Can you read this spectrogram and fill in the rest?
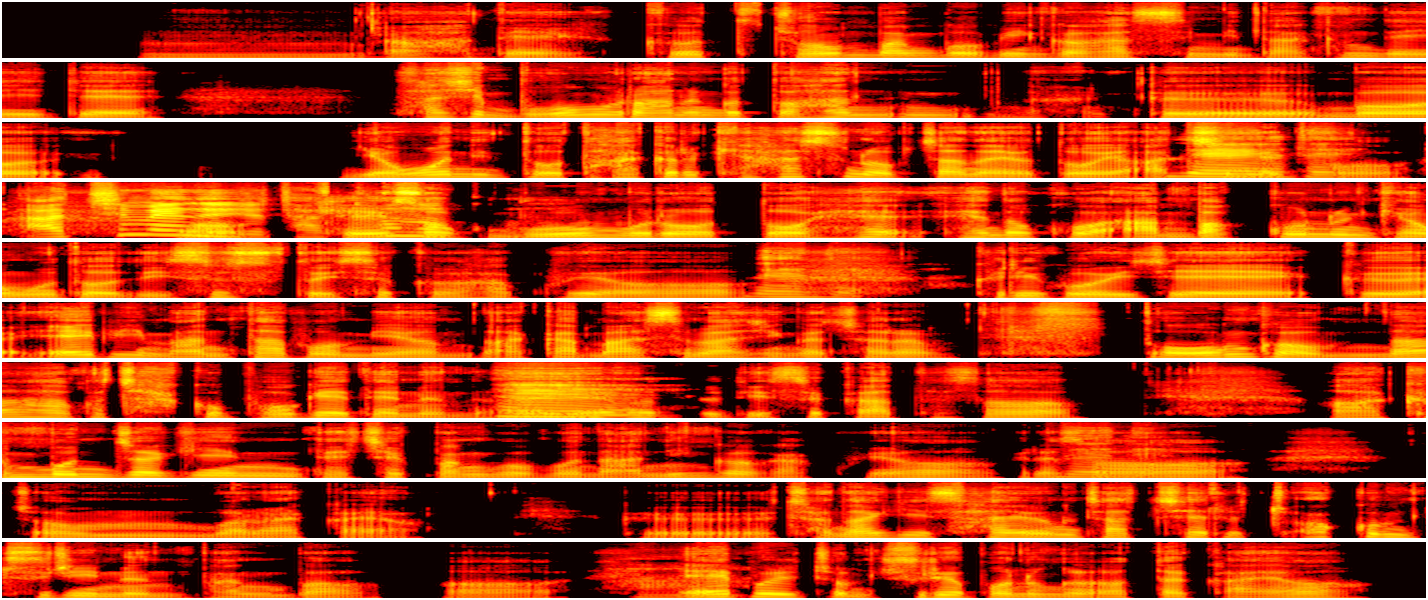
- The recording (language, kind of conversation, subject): Korean, advice, 일상에서 디지털 알림으로부터 집중을 지키려면 어떻게 해야 하나요?
- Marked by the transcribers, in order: other background noise; tapping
